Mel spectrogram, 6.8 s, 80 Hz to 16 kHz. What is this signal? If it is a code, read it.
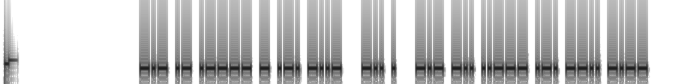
Morse code, heard as a keyed tone, about 40 wpm, 700 Hz. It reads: KA1TRX DE KD2RZY
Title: USA Callsign DE Callsign - 6 Characters - 40wpm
